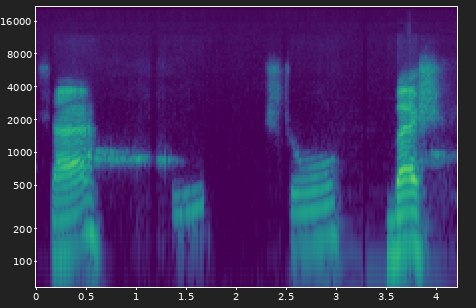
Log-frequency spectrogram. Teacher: Jadi lidah kita agak ditarik ke belakang dan melebar. Jadi sya itu tempatnya di tengah lidah dengan langit-langit.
